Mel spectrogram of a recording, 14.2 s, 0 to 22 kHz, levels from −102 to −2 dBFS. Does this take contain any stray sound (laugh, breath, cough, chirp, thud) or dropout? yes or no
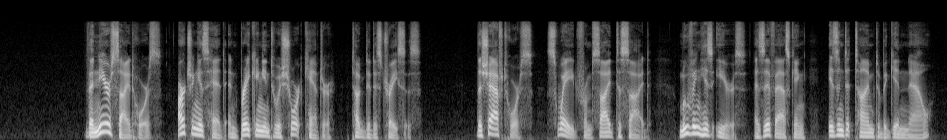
no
